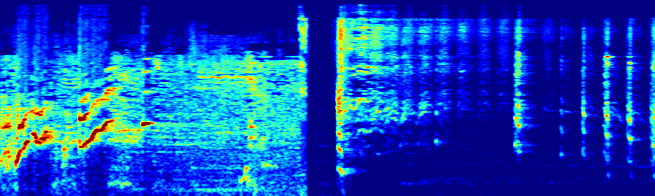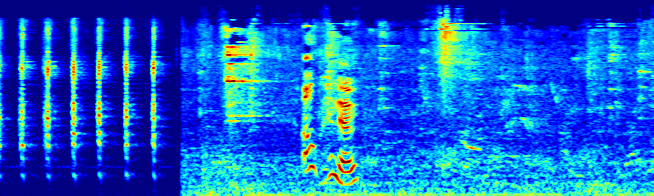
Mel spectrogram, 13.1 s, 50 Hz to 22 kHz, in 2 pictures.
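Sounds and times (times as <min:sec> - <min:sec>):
rhythmic laughter: 0:03.4 - 0:08.4.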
